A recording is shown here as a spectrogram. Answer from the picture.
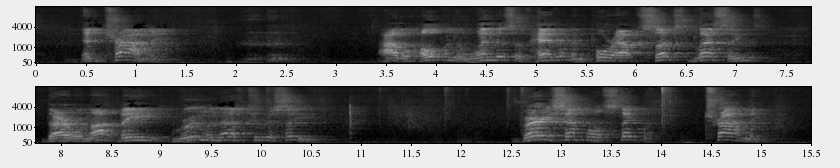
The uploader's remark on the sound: This is an audio recording of the Sunday service at Persia United Methodist Church in Rogersville, TN on Sunday, February 26, 2017.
